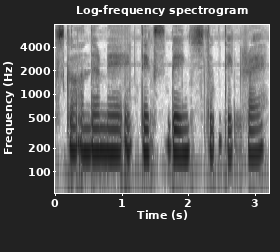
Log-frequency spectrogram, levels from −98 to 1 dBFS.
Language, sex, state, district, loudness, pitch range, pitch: Hindi, female, Arunachal Pradesh, Lower Dibang Valley, -20 LUFS, 175-190 Hz, 180 Hz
